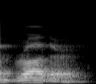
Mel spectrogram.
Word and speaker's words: brother: Não é bro, não é O de olho, é brother, tá? Tem essa diferença aqui.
